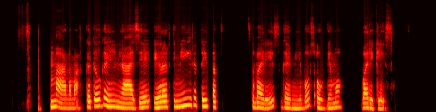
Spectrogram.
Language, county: Lithuanian, Kaunas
